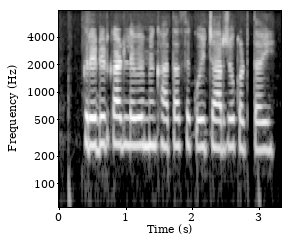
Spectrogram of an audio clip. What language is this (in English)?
Magahi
